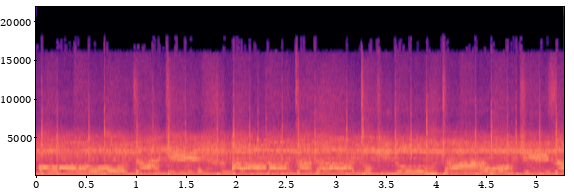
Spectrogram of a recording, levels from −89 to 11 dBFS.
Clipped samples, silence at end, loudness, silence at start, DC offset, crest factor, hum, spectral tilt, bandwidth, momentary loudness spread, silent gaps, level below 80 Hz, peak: under 0.1%; 0 s; -9 LUFS; 0 s; under 0.1%; 10 dB; none; -3.5 dB/octave; 17.5 kHz; 1 LU; none; -18 dBFS; 0 dBFS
